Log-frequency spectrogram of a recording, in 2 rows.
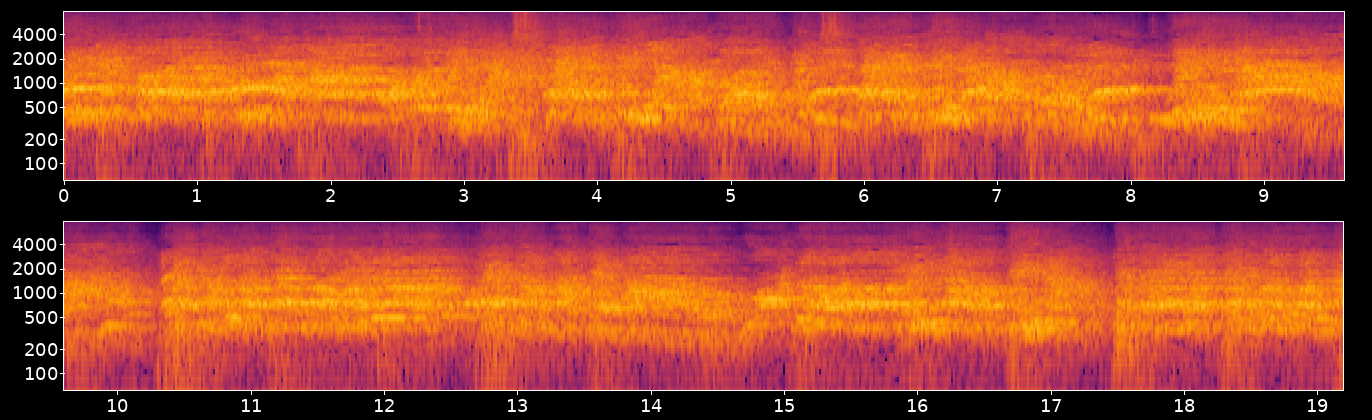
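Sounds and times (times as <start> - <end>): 
group shouting haka war chant in unison: 0.0 - 19.1
chest slaps and stamps: 2.6 - 3.7.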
